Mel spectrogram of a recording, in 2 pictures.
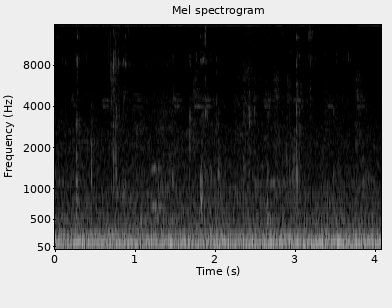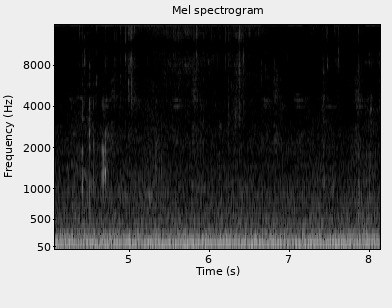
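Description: Close-miked biting and chewing of a baked chicken drumstick, with many small wet mouth clicks, over a steady low hum.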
